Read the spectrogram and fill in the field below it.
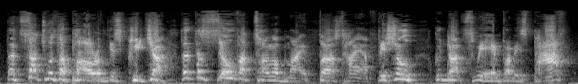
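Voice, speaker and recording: A man voicing an evil, ruthless king in a storybook reading, pompous and deliberate, with cold menace. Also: high-pitched, expressive, vocal fry, sharp tone, faint music behind, pitched above the performer's own voice, heavily acted.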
